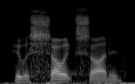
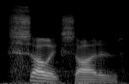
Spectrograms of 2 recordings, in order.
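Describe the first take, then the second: First: Said in the usual way. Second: "so excited" drawn out slow, lean on "so"; preacher slowing "so excited" for emphasis; slow emphatic repeat. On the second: Shown as a demonstration. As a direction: stretch "so excited" slowly, pressing on "so".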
